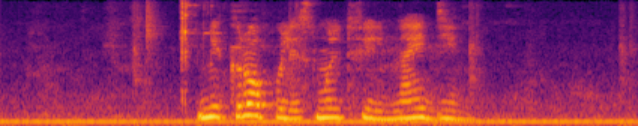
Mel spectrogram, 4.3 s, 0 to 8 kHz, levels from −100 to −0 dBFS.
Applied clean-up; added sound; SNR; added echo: none; Engine + Shatter; 17 dB; none.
